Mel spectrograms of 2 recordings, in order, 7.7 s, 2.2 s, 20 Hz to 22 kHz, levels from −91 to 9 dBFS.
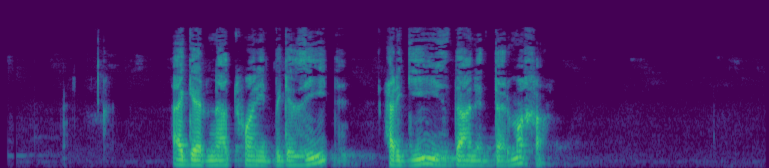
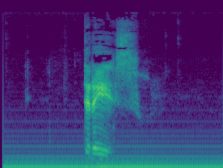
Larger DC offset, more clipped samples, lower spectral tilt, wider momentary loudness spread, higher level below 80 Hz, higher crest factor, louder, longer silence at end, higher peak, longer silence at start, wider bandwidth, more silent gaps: neither; neither; first, -5.5 dB/octave vs -2.5 dB/octave; second, 8 LU vs 19 LU; second, -62 dBFS vs -30 dBFS; about the same, 24 dB vs 22 dB; second, -21 LUFS vs -18 LUFS; first, 2.25 s vs 0 s; about the same, 0 dBFS vs 0 dBFS; first, 1.05 s vs 0.05 s; second, 11.5 kHz vs 14 kHz; neither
